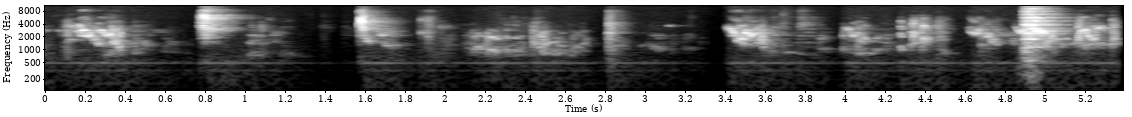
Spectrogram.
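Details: Pet budgerigars from a breeding flock in playful chatter: scattered sharp chirps and scratchy warbles separated by short silences, with a loud harsh squawk near the end.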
